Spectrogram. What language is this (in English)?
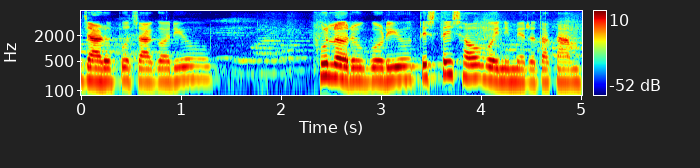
Nepali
